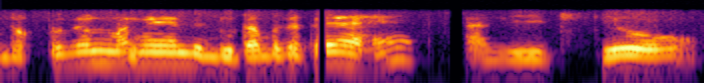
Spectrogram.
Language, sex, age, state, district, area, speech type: Assamese, male, 60+, Assam, Dibrugarh, rural, conversation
